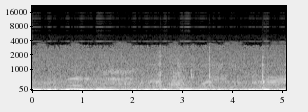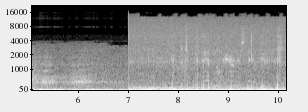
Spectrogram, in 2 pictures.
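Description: Low rumble of a car's engine and road noise heard from inside the moving cabin, with indistinct voices. About seven seconds in, the sound changes abruptly to a louder, fuller rumble.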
